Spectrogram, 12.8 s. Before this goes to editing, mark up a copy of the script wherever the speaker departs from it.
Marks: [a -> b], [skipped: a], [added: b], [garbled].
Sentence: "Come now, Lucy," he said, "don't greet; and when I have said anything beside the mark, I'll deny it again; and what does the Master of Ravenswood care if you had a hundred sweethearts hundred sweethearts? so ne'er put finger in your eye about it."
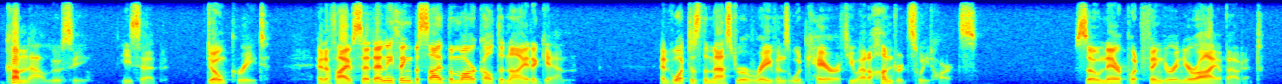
"Come now, Lucy," he said, "don't greet; and [when -> if] I have said anything beside the mark, I'll deny it again; and what does the Master of Ravenswood care if you had a hundred sweethearts [skipped: hundred sweethearts?] so ne'er put finger in your eye about it."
